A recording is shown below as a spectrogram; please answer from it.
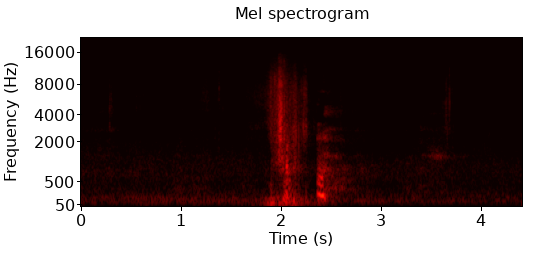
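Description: A short whoosh about halfway through as a disc golf forehand throw is made, with a smaller sound just after it; otherwise faint outdoor background.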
